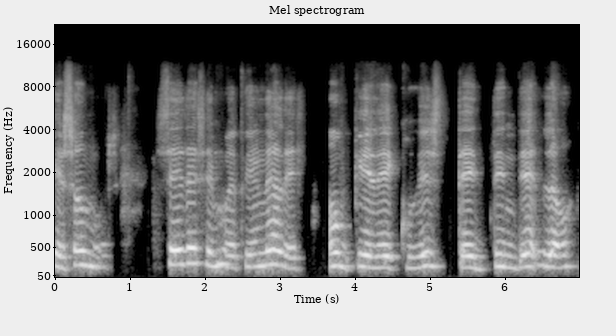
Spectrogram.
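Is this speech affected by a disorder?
Yes: cerebral palsy; present at least 40 years.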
